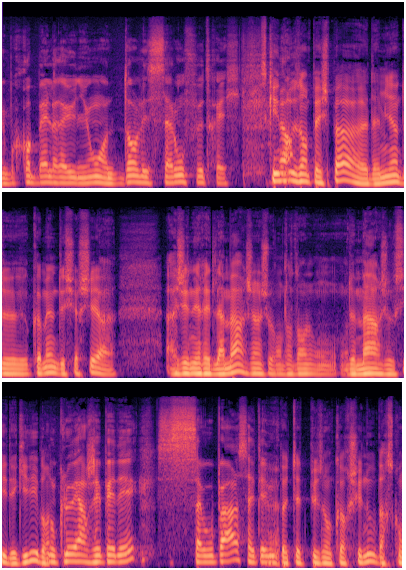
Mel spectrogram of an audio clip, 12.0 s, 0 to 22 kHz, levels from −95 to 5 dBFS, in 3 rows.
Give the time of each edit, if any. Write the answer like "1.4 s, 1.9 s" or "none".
7.4 s, 8.5 s, 10.8 s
